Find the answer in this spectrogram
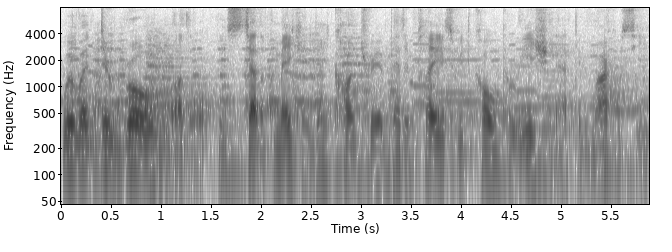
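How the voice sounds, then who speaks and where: A man's voice: fairly low pitch, a little fast. A man narrating in the manner of an old newsreel, with a solemn announcer delivery and slightly awkward phrasing. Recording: roomy long reverb over clear music.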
